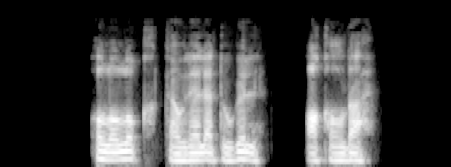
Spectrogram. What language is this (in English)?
Bashkir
